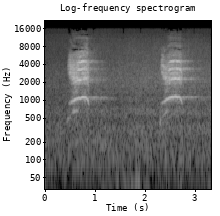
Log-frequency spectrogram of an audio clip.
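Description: A young bird gives two loud, harsh begging calls, each a raspy, hissing screech lasting about half a second, spaced nearly two seconds apart against quiet background.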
